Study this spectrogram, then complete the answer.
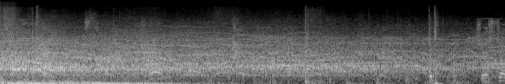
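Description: A UFC arena crowd roars loudly and steadily through the whole stretch, a dense, sustained wall of cheering with a few sharp peaks, while a commentator's voice talks over it.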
